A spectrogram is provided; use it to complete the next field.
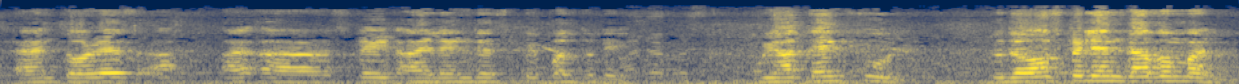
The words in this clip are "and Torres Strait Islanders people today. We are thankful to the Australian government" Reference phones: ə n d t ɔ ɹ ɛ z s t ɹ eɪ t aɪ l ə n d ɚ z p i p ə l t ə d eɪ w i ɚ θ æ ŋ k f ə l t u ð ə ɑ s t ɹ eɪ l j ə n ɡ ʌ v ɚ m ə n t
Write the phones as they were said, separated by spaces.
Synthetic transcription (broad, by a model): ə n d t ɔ ɹ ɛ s s t ɹ eɪ t aɪ l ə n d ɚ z p i p ə l t ə d eɪ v i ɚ t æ ŋ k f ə l t u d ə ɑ s t ɹ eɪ l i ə n ɡ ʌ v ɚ m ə n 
